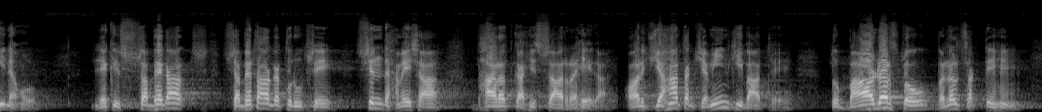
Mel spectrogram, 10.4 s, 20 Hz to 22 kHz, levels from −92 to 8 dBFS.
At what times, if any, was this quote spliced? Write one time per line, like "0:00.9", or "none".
0:06.1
